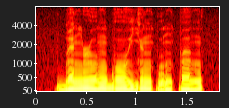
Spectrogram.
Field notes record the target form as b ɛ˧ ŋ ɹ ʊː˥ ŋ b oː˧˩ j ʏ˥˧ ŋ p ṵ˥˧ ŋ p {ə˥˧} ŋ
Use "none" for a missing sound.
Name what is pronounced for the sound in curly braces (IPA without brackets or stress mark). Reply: ə˥˧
